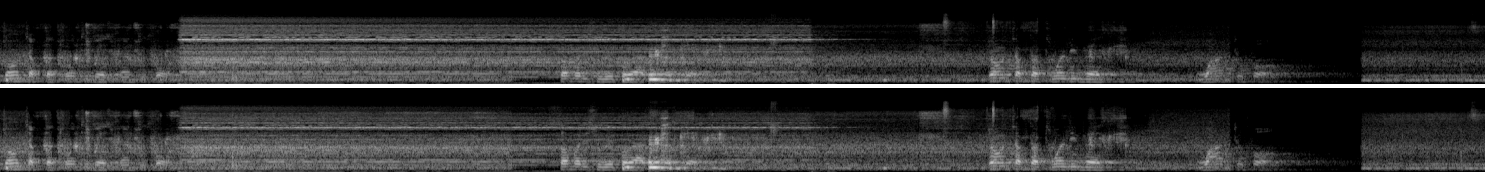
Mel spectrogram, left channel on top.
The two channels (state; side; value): normal; both; correlation 0.64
